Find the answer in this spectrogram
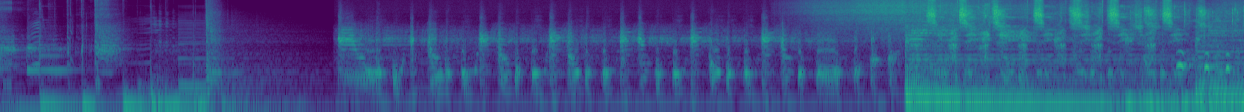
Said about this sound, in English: So there's that sizzling sound.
